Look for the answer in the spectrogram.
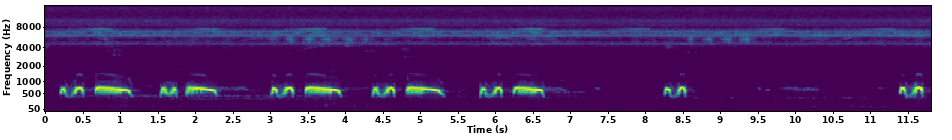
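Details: Spotted dove lure call: rhythmic low coo phrases, a brief doubled note leading into a longer falling coo, repeated in a run, then a pause with isolated short coos.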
